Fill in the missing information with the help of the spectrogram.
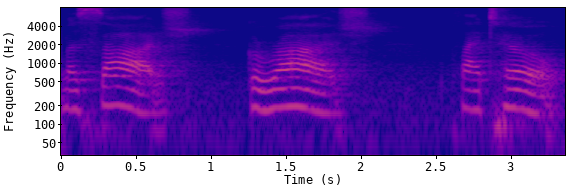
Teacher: we tend to stress french imports french loan words in american english on the final syllable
